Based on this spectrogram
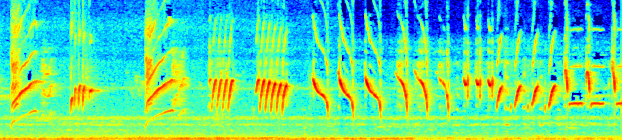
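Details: Canary tutor song in the ngeriwik style for young birds learning to sing. Fast trills and repeated high, downward-sweeping whistled notes speed up into a dense run of chirps, over a faint steady hum.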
